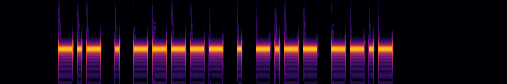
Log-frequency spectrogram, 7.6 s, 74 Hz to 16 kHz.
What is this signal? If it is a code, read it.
Morse code, heard as a keyed tone, about 17 wpm, 700 Hz. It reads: KE0EYQ
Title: USA Call Signs - 6 Characters - Repeated 2x - 17wpm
